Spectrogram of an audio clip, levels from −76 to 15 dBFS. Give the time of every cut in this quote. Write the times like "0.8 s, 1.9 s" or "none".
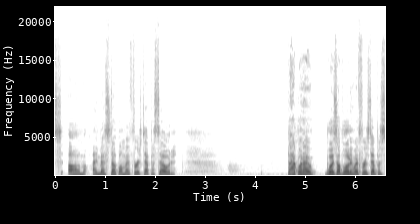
none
